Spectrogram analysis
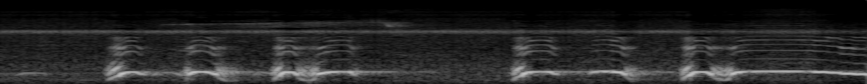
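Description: A Barred Owl gives two rhythmic bursts of deep, throaty hoots, three quick notes each, the last drawn out into a long, falling hoo; a faint steady hiss runs behind.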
